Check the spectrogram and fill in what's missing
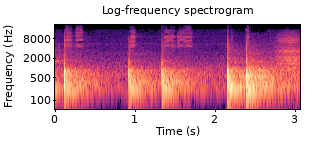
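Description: Chalk or a pen taps and scrapes across a board during a sixth-grade math lesson, five distinct strokes in an uneven rhythm, close and clear with no voice over them.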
